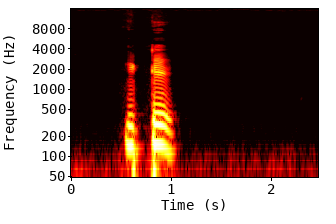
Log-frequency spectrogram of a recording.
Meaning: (verb) adverbial participle of இடு (iṭu); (adjective) small; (adverb) 1. from, beginning with 2. for the sake of, on account of
- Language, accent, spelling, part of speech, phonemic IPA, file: Tamil, India, இட்டு, verb / adjective / adverb, /ɪʈːɯ/, Ta-இட்டு.oga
